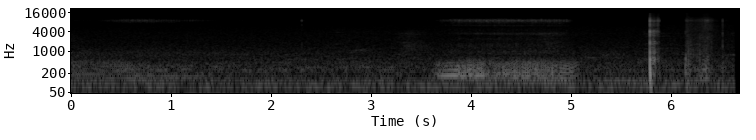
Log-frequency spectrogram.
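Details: A single soft rattling snore on an in-breath, followed by a couple of sharp knocks, over faint room noise; snoring.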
